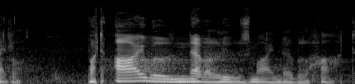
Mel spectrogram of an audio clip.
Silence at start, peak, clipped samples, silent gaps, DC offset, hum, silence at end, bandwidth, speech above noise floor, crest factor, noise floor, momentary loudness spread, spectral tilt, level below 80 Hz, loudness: 0 s; -4 dBFS; under 0.1%; none; under 0.1%; none; 0 s; 15 kHz; 27 dB; 20 dB; -51 dBFS; 15 LU; -6.5 dB/octave; -50 dBFS; -24 LUFS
